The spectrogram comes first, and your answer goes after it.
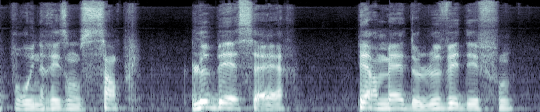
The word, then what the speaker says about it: BSA-AIR: On dit BSAR, R comme accord d'investissement rapide.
